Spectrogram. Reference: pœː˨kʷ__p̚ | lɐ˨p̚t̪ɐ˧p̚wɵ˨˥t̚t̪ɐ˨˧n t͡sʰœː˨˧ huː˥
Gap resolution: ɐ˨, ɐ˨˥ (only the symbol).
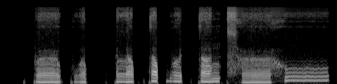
ɐ˨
